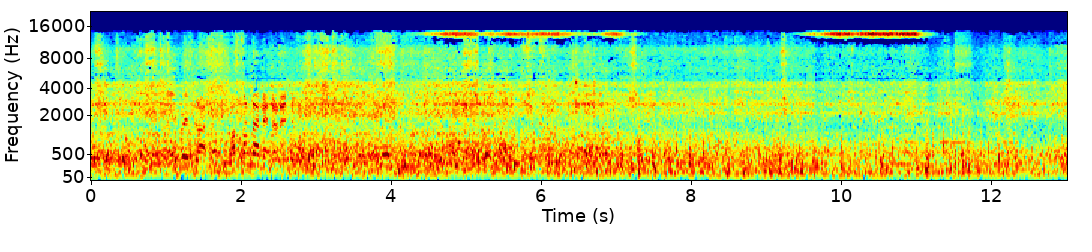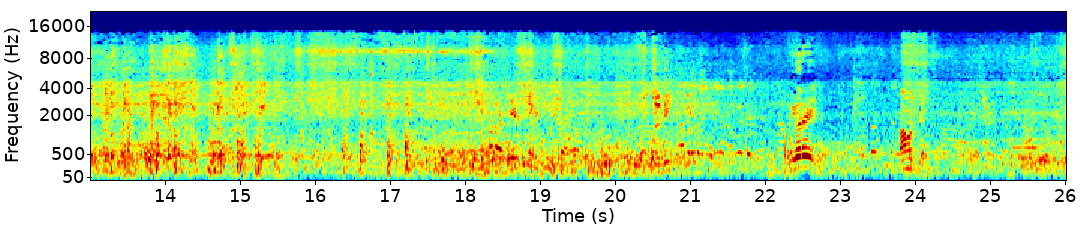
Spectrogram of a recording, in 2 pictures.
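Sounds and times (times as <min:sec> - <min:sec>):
train wheels clicking: 0:00.0 - 0:20.8
train running noise: 0:00.0 - 0:26.0.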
